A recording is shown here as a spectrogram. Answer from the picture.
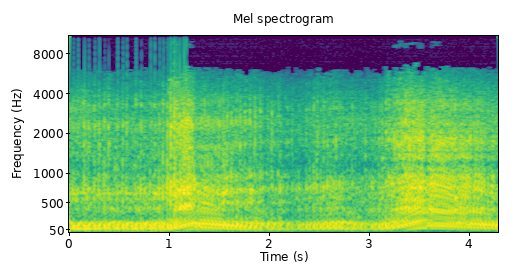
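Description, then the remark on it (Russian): A loud motorcycle engine drones steadily as the motorcycle arrives, then its pitch climbs in a quick rev toward the end, with some rattling clatter mixed in and no voices. “И там они спасли дюймовочку, позвонили по телефону мальчику с пальчику, и приехал мальчик с пальчик на мотоцикле.”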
